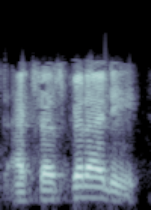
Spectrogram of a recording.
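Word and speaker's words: AccessGUDID: the open FDA and access good ID actually is the way I'm I'm hearing it pronounced access good ID um uh which is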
